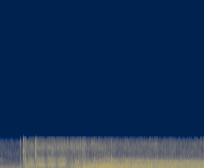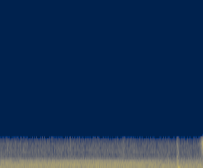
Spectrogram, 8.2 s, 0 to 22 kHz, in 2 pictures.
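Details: 2007 Mini Cooper S cold start at 9°F in garage (about 5°F outside) after sitting: cranks, stalls, restarted with half throttle, then uneven lumpy idle; dealer diagnosed condensation and ice inside throttle body housing, replaced with redesigned housing.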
